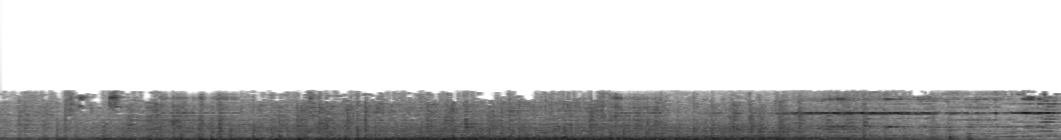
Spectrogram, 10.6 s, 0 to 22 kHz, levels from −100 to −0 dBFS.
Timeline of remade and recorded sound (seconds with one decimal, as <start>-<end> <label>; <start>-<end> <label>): 0.0-1.6 recorded; 1.6-2.4 remade; 2.4-6.1 recorded; 6.1-6.6 remade; 6.6-9.3 recorded; 9.3-10.0 remade; 10.0-10.6 recorded

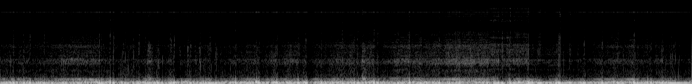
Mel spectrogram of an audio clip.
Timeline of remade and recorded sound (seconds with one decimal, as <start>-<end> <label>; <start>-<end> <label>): 0.0-4.9 recorded; 4.9-5.8 remade; 5.8-6.9 recorded

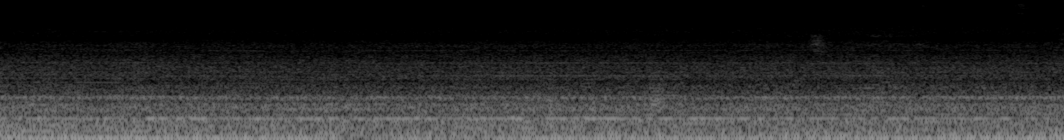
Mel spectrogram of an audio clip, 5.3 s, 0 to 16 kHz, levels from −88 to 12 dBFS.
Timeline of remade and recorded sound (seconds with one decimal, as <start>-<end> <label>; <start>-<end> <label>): 0.0-5.3 recorded

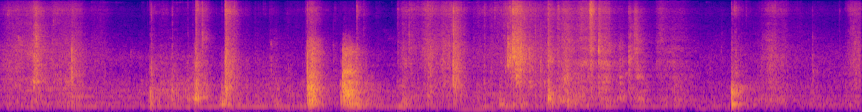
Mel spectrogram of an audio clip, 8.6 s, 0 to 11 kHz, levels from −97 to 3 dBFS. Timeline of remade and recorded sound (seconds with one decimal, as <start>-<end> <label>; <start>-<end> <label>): 0.0-5.6 recorded; 5.6-7.0 remade; 7.0-8.6 recorded

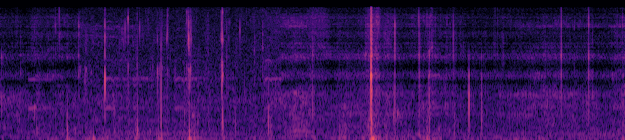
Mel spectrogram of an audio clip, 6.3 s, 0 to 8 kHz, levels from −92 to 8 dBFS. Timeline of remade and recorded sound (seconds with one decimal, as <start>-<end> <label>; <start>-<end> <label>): 0.0-0.8 remade; 0.8-2.8 recorded; 2.8-6.3 remade

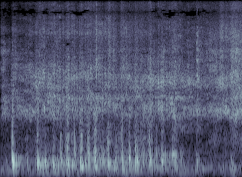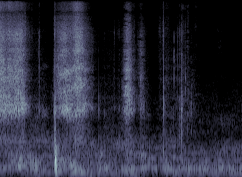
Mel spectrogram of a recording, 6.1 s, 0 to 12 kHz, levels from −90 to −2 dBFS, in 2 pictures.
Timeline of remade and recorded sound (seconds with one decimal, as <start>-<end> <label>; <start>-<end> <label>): 0.0-1.1 recorded; 1.1-1.9 remade; 1.9-2.6 recorded; 2.6-5.3 remade; 5.3-6.1 recorded

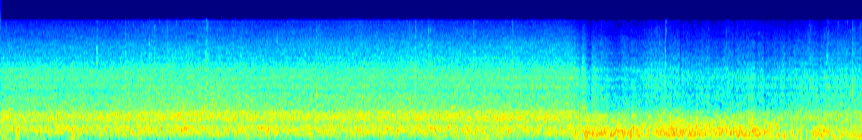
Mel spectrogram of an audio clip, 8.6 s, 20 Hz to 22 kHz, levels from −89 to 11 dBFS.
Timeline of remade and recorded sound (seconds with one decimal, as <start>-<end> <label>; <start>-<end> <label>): 0.0-5.7 recorded; 5.7-6.4 remade; 6.4-8.6 recorded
